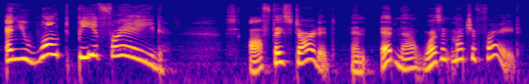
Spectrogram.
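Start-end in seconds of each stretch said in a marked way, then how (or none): 0.1-1.7 higher, lightly voiced little pig; wary piggy boy musing to himself; lightly raised boyish piglet voice; piggy boy thinking. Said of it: "exclaimed Curly Tail".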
